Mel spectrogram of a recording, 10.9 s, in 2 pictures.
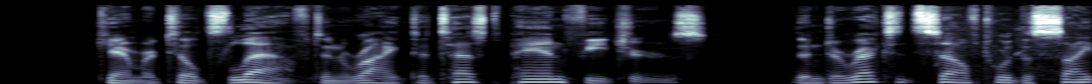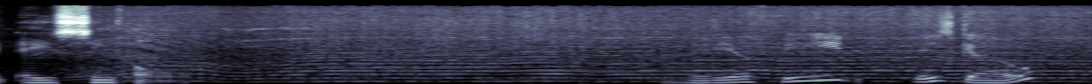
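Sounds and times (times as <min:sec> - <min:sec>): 
speech: 0:00.5 - 0:06.6, 0:08.9 - 0:10.8
helicopter rotor blades starting up: 0:05.8 - 0:10.9.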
